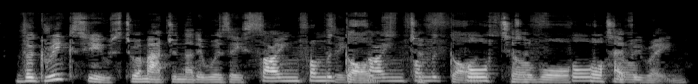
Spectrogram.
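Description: HE-AAC compression runs through the whole clip, from 0 s to the end. The treble has the bright but synthetic quality of spectral band replication. The upper band is rebuilt by copying lower speech bands upward instead of being coded directly, so its harmonics fail to line up with the ones below. S sounds come out gritty and lispy, nothing reaches above 11.8 kHz, and the damage is heavy, which fits a low-rate stream of around 16 kbps, likely HE-AAC.

A doubled audio track starts at 3.26 s, right after "was a sign from", and stops at 6.40 s. A second full-band copy of the speech trails the original by about one second at roughly 5 dB lower. It carries no decay or room colour and switches on and off abruptly at those points, which likely means the same signal was captured twice through paths of different delay.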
